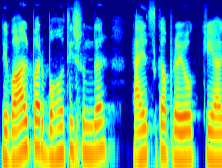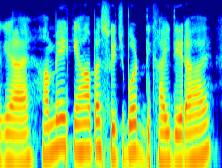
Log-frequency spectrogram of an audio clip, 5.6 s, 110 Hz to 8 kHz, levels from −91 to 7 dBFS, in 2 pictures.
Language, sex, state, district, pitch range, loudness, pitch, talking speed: Hindi, male, Jharkhand, Ranchi, 140-175 Hz, -18 LUFS, 150 Hz, 215 wpm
